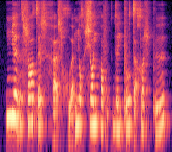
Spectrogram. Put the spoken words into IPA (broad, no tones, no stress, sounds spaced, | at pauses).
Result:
ɲ ɛ r ɬ ɒ tʼ ɛ ɬ h a̰ ɬ χʷ a̰ ɲ o χ ɕ ɒ j h ɒ f ə̰ k ɡ ɛ j pʼ o t a̰ χ ɾ ɔ ɬ pʼ ʏ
